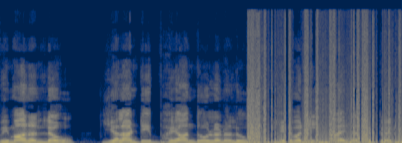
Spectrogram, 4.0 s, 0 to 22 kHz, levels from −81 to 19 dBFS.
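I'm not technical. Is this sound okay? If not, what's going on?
No. At about 2.48 seconds, right after "విమానంలో ఎలాంటి భయాందోళనలు", a loose connector crackle starts. It runs almost to the end, until about 4.02 seconds. It sounds like irregular scratching and crackle over the speech. A worn or dirty contact, in a plug or cable, keeps touching and losing touch. Each break chops the sound for an instant. Each reconnection can add a small pop.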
